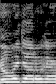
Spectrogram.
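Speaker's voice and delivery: very high, loud, tearful sobbing wail, acted out. Recalling a friend terrified of her strict parents, imitating Stephanie crying. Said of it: "crying like".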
